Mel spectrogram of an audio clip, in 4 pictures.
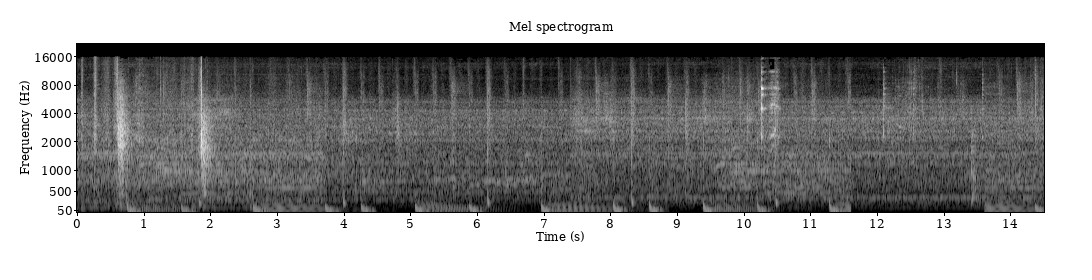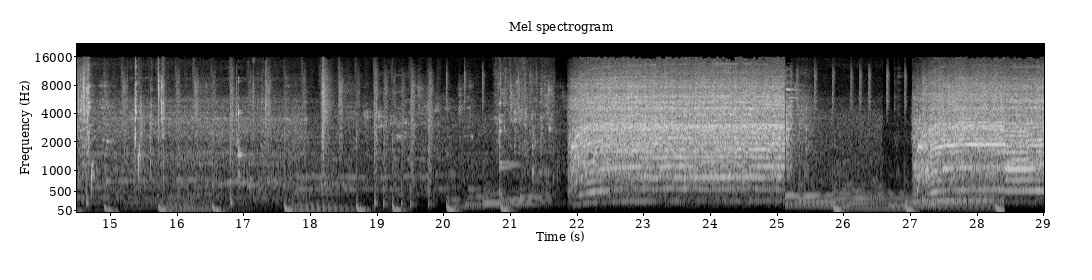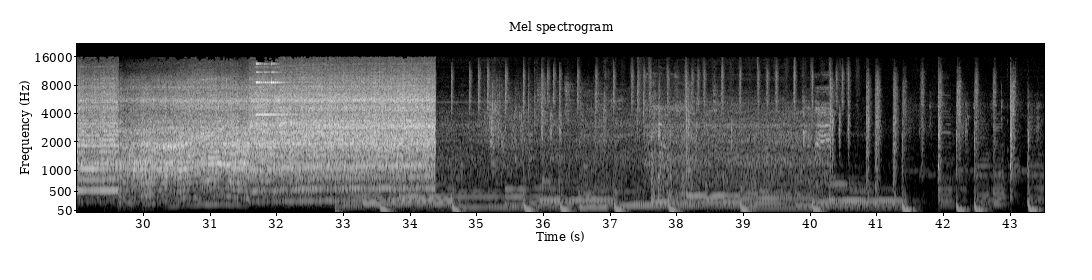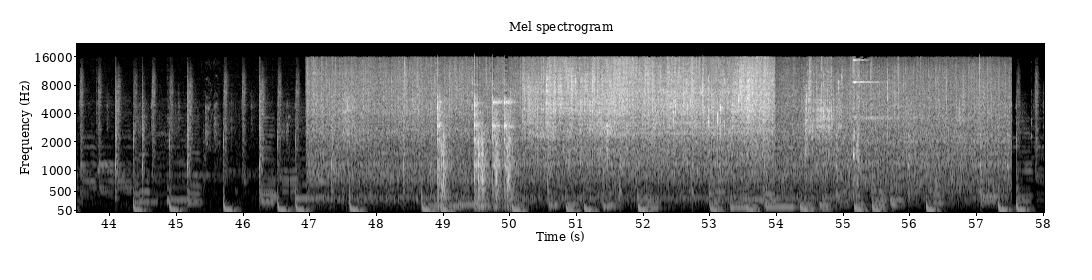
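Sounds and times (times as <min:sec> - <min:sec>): soft background music with beat: 0:00.0 - 0:11.6, 0:13.6 - 0:21.6, 0:25.1 - 0:28.4, 0:33.2 - 0:47.9, 0:48.7 - 0:58.0
blender motor whining: 0:21.8 - 0:25.2, 0:27.0 - 0:34.4, 0:47.0 - 0:49.4
batter sizzling in oil: 0:47.0 - 0:57.6.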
